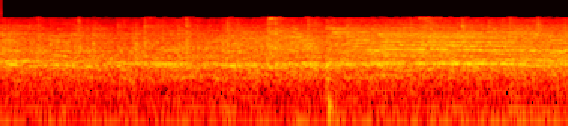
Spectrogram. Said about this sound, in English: Now you can see some of the energy picked up. You might hear some of the crowd noise going on.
